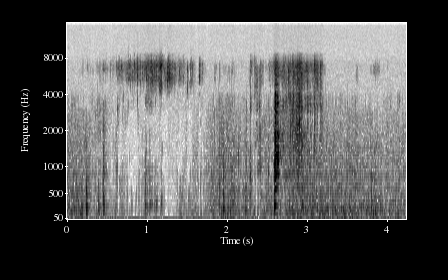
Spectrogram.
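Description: Very faint handling noise as a hand picks up and moves a trading-card box: soft crinkly rustling in two stretches, with one light tap about two and a half seconds in.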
